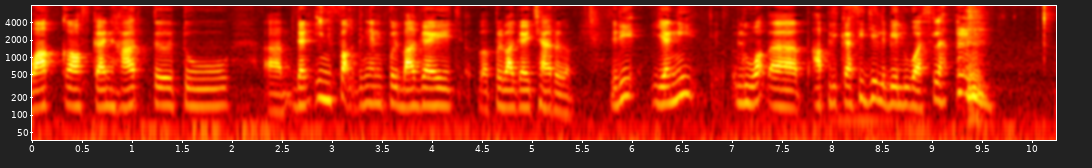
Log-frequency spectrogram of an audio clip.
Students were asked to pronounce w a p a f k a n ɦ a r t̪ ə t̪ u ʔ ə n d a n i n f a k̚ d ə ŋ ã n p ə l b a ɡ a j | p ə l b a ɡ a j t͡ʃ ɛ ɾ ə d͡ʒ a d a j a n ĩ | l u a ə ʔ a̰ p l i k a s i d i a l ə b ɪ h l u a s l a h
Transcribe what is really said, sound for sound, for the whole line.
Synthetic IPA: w a k a f k a n ɦ a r t̪ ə t̪ u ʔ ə m d a n i n f a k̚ d ə ŋ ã n p ə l b a ɡ a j | p ə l b a ɡ a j t͡ʃ a ɾ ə d͡ʒ a d i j a n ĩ | l u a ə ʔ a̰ p l i k a s i d i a l ə b ɪ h l u a s l a h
